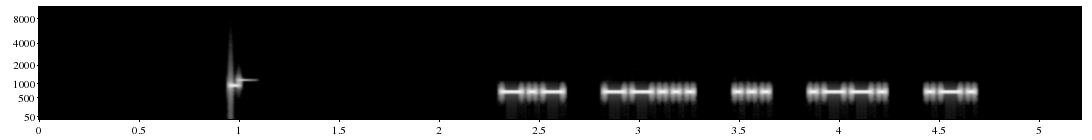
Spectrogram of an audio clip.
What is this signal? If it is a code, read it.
Morse code, heard as a keyed tone, about 34 wpm, spaced as for 25 wpm, 700 Hz. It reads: K7SPR
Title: USA Call Signs - 5 Characters - 2x Character Spacing - 35wpm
